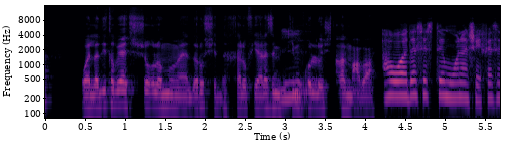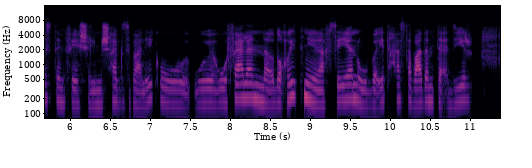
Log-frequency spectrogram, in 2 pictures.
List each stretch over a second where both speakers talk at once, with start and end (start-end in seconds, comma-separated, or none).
none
